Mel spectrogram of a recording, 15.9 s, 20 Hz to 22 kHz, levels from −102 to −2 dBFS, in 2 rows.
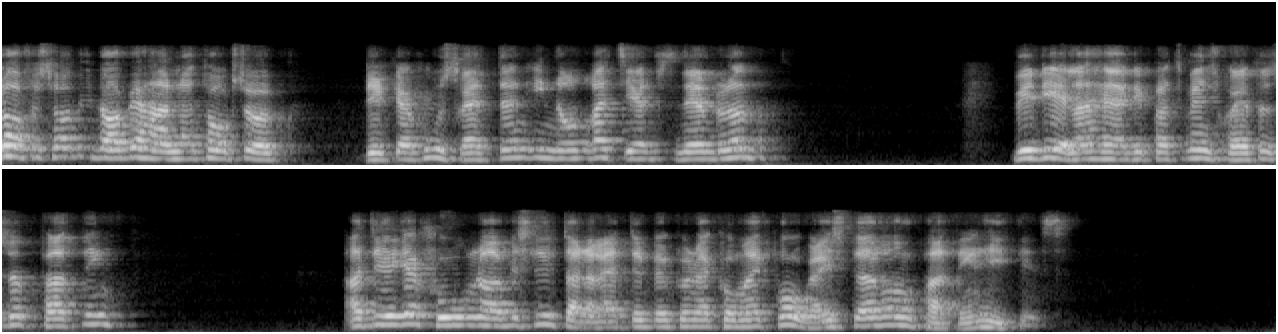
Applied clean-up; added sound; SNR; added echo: neural mask model DeepFilterNet 3.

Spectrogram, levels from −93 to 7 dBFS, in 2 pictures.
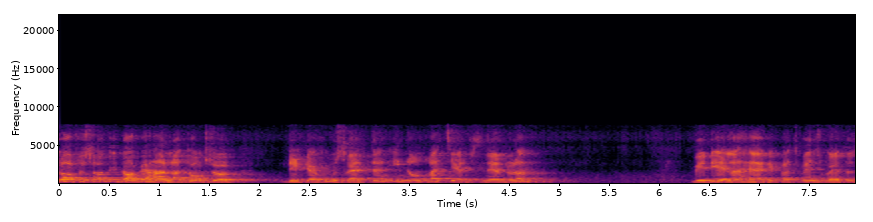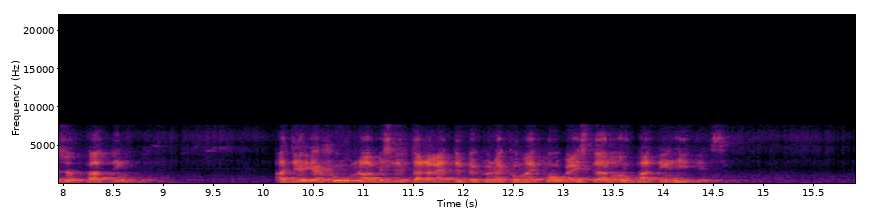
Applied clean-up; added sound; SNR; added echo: neural separator model SepFormer DNS4.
